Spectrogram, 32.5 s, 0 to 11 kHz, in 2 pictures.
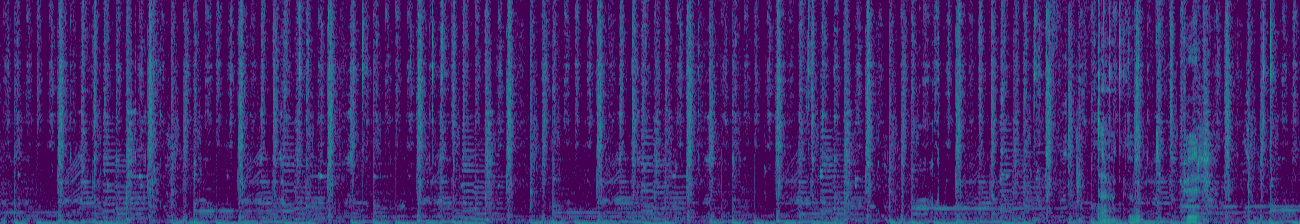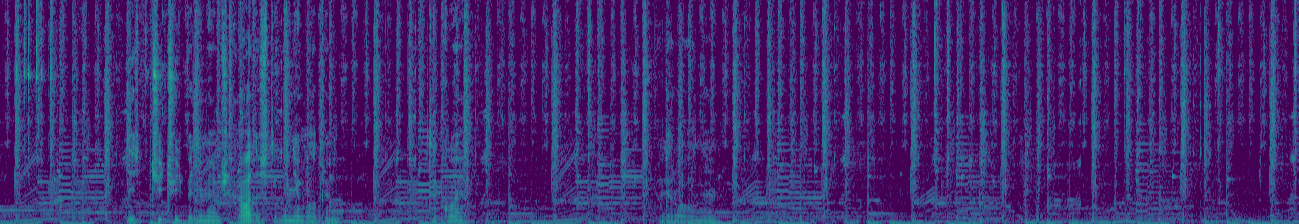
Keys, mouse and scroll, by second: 12.2-28.0 drag, 30.3-32.4 drag.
